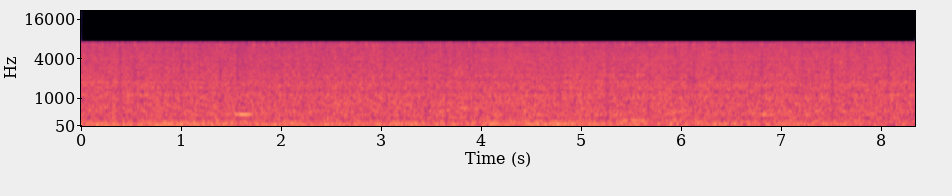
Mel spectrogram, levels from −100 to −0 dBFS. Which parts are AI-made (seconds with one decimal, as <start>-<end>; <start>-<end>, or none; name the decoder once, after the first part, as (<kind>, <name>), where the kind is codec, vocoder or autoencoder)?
4.0-4.6 (autoencoder, DAC-VAE); 5.7-6.6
